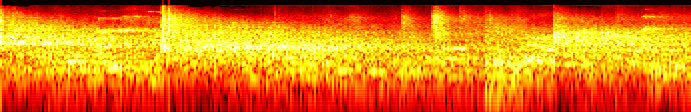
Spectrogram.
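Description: Ball hockey in play: sticks cracking against the ball and against each other, with one sharp crack about a second in and a duller thud near three seconds, over players' shouts.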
